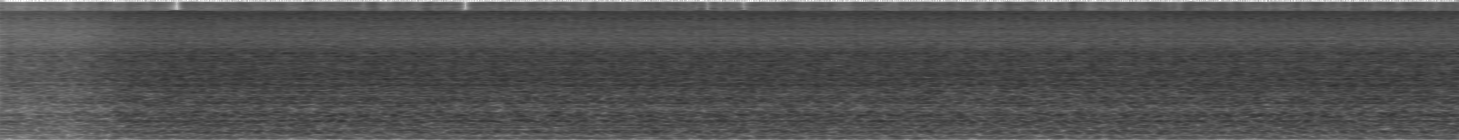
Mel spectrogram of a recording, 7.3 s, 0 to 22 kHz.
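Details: 2008 Chevy Avalanche with an idle-only misfire and P0300 code, cylinder 1 dominant: steady idle with a faint uneven stumble. The cause was a bad spark plug with cracked porcelain; moving the plug moved the miss.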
